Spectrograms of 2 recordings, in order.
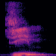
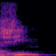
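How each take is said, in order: First: The word starts with a 'dj' sound. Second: The word starts with a soft 'zh' sound. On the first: The speaker calls it right. "Les Arabes prononcent Jim" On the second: The speaker calls it wrong. "on ne dit pas Jim"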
